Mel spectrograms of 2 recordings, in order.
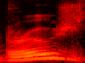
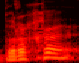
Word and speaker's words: Brugge: And there you'll see a vial of Christ's blood, which is housed in the most beautiful city of Brugge, Belgium, not Bruges, as the French would pronounce it, but Brugge, as my father, who was born there, would pronounce it.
